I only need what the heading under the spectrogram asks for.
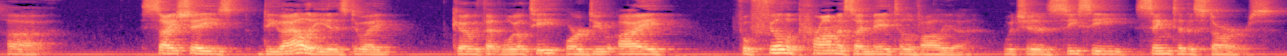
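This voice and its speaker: A man speaking as an author in a podcast discussion, explaining haltingly with pauses to choose his words. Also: mid-range voice, darkish tone. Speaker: author discussing own story. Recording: roomy, echoey sound.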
